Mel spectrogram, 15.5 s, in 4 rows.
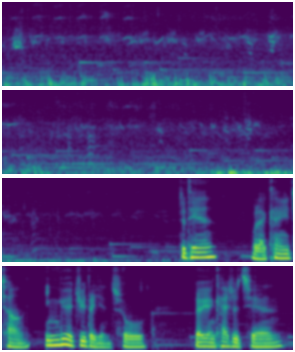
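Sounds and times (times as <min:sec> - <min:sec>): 
ducklings and goslings quacking at farm: 0:00.0 - 0:11.4
speech: 0:10.2 - 0:15.5.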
